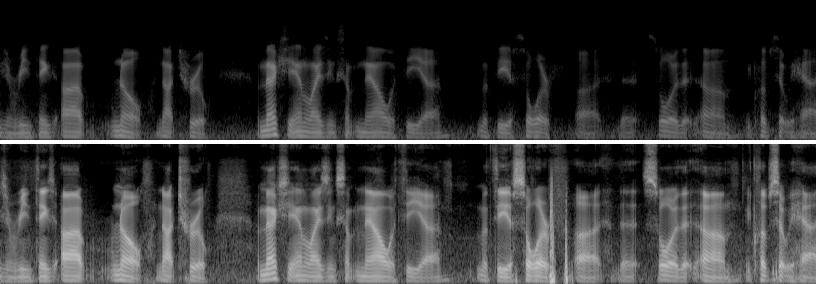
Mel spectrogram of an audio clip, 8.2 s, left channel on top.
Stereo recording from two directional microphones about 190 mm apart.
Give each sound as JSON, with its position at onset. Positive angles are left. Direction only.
{"t": 0.0, "sound": "speech", "side_deg": -30}
{"t": 2.6, "sound": "speech", "side_deg": -25}
{"t": 4.9, "sound": "speech", "side_deg": -55}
